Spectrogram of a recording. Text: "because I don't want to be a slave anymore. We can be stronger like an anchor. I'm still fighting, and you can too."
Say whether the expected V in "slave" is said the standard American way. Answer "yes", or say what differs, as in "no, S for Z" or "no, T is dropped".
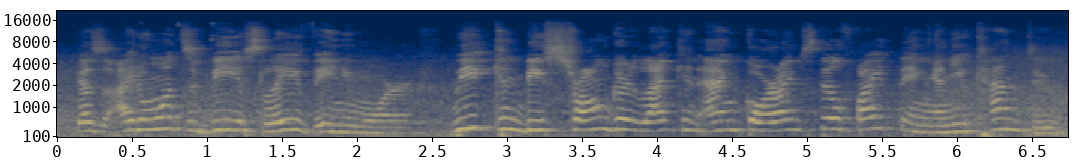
yes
